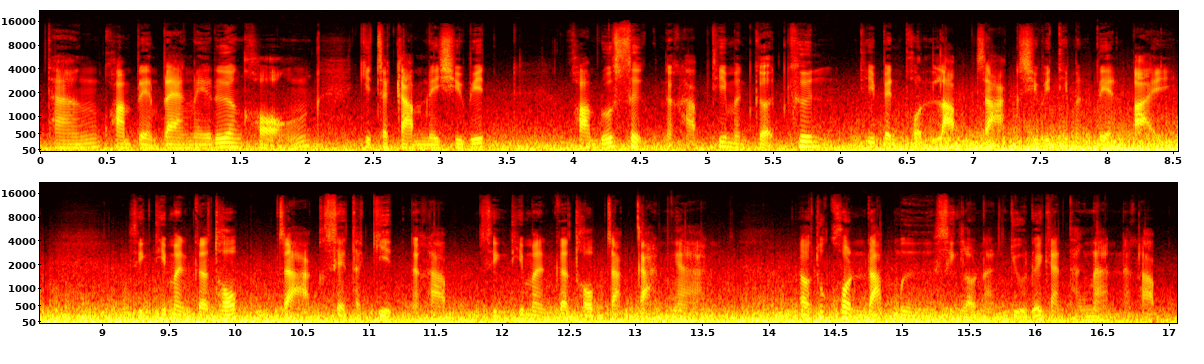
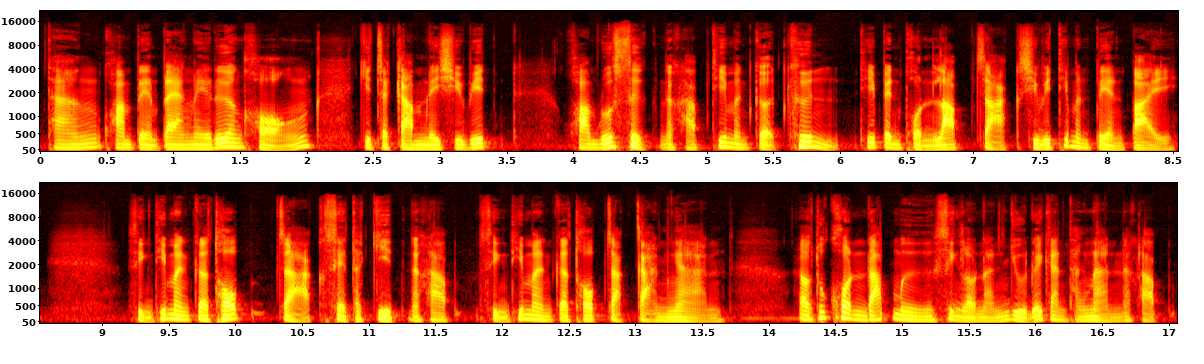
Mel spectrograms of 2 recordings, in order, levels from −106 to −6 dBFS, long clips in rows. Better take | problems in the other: second | wind noise on the microphone; heavy; 6 dB below the speech

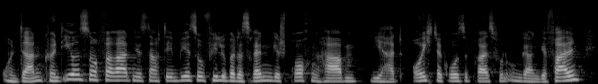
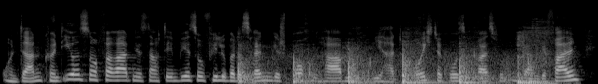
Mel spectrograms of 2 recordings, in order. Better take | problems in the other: first | footsteps; loud; from 2.5 s on; peak 1 dB above the speech

